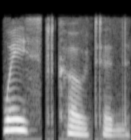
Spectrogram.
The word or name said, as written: waistcoated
